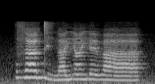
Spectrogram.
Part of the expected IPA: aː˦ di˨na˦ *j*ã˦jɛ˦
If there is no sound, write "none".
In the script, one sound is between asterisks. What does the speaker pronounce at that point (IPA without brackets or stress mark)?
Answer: j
